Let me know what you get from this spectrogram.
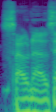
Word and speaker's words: Sonos: En natuurlijk Sonos. – Sonos.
